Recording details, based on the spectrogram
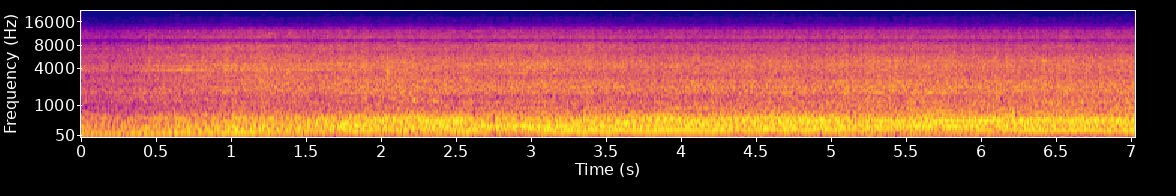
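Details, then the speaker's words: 1964 Chevelle V8 with Holley carb on a road test after fixing a fuel delivery problem, full throttle through all gears: strong pull, pitch climbing cleanly at each shift, no bog or stumble; problem fixed, normal acceleration. "I think uh I think we fixed it yeah she's quite a bit more happy now sounds a lot healthier we H all the gears that problem is fix"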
